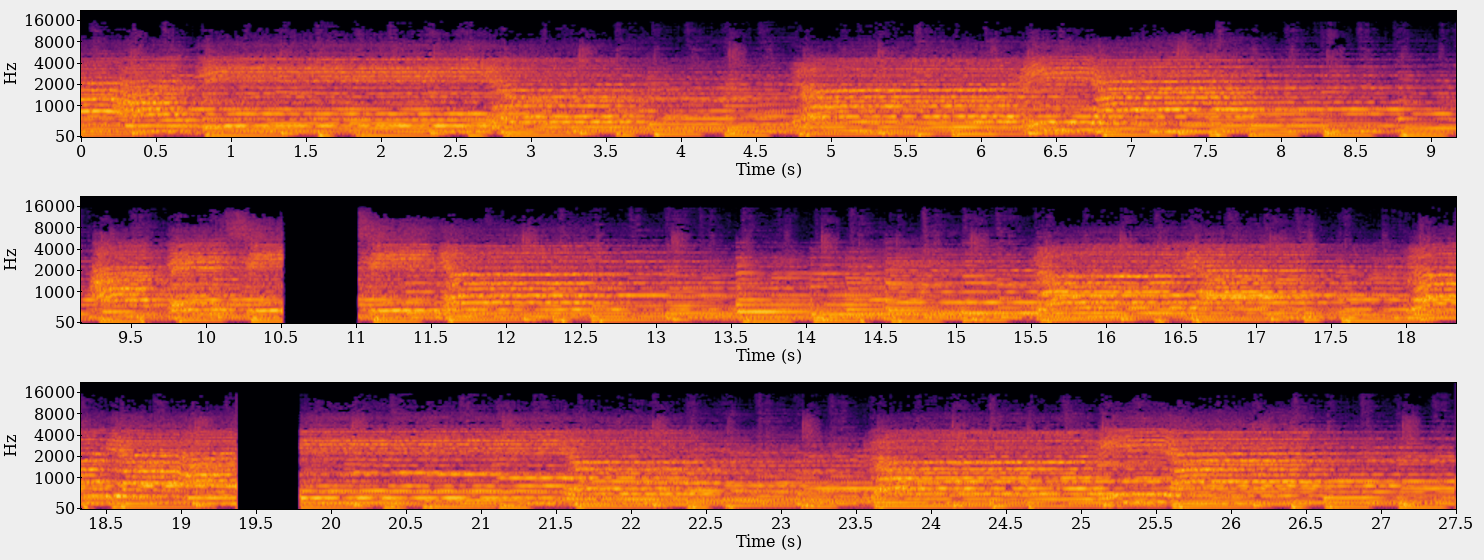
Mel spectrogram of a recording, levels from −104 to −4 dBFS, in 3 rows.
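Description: Two stream reconnects: at 10.52 to 11.33 s the audio drops out for 0.48 s, then a fresh decoder picks up 0.34 s earlier, so a bit repeats; at 19.38 to 19.81 s a 0.39 s gap resumes about 0.3 s later, skipping material.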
